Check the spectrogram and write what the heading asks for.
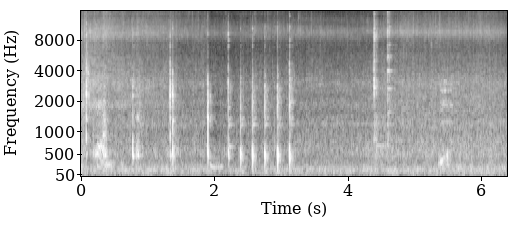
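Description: Ladle stirring tomato curry in a clay kadai: scraping and sharp knocks against the pan, with a quick run of about eight knocks a little past two seconds in. Under it there is a faint steady sizzle from the simmering curry.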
